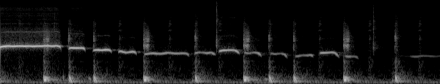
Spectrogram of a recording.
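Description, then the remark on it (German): A thin, whistle-like melody of the song drifts gradually downward over a steady thumping beat, repeating about twice per second. It is fairly loud and clear, with no talking. “Ende nochmal die ….”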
